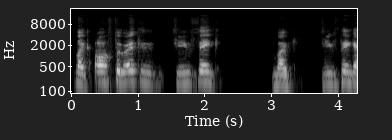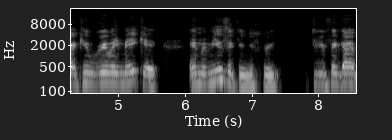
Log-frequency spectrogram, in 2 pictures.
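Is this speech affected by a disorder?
Yes: cerebral palsy.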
